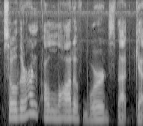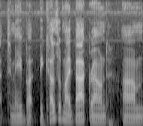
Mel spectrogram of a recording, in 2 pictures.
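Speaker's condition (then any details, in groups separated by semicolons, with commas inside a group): No condition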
